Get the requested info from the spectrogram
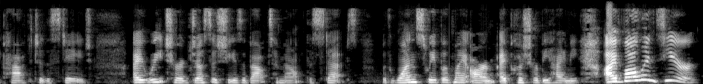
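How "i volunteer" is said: high, loud urgent declaration; gasped outcry. A narrator's reading. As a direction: cry it out with a gasp. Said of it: "I gasp".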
